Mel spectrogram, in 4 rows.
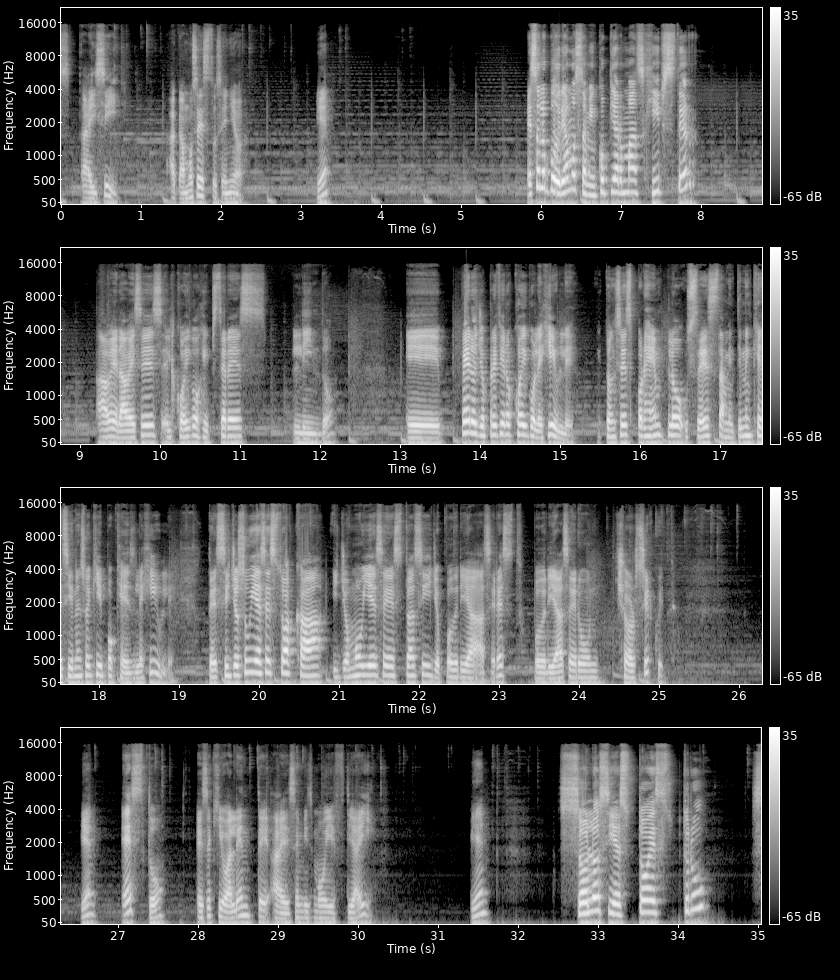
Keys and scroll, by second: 0.5 super+v, 0.9 super+s, 2.1 alt+shift+f, 2.6 super+s, 18.9 alt+Up, 19.6 Down, 19.9 Right, 20.9 shift+super+Right, 21.3 shift+Left, 22.2 super+x, 24.4 super+v, 24.9 space, 25.4 shift+7, 25.8 space, 27.0 super+Right, 27.3 shift+super+Left, 27.6 super+x, 28.0 Down, 28.6 shift+super+Left, 29.1 shift+super+Left, 29.5 shift+Up, 30.0 super+v, 30.4 super+s, 31.5 alt+shift+f, 32.0 super+s.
